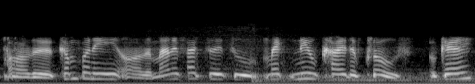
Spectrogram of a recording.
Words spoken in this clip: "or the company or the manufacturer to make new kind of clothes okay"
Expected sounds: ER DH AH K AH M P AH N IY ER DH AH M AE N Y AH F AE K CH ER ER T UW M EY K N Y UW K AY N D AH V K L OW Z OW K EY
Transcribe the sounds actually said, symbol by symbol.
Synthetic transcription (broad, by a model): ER DH AH K AH M P AH N IY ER DH AH M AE N Y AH F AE K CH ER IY T UW M EY K N Y UW K AY N D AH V K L OW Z OW K EY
